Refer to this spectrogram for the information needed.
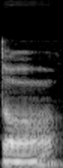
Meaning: The thirtieth character in the Odia abugida
- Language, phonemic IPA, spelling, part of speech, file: Odia, /t̪ɔ/, ତ, character, Or-ତ.oga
